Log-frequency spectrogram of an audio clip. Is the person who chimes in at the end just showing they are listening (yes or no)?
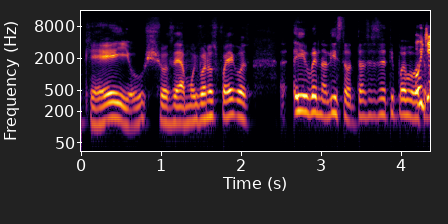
no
